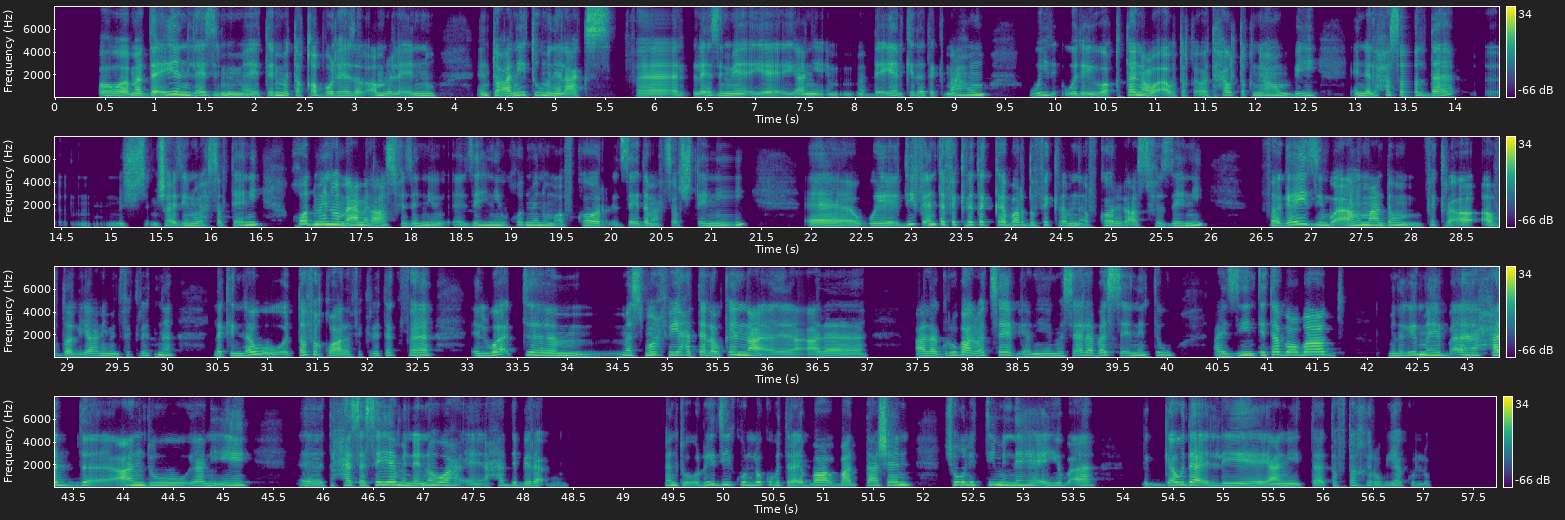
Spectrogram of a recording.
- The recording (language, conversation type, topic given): Arabic, advice, إزاي أقدر أستعيد ثقتي في نفسي بعد ما فشلت في شغل أو مشروع؟
- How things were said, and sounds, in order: other background noise; in English: "already"; in English: "الteam"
